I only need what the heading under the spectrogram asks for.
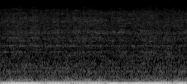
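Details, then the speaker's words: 1965 Ford Galaxie hardtop with headers, exhaust leaks fixed and new transmission, started dead cold: deep, even V8 idle rumble with a slightly tinny header edge and no leaks, a normal header exhaust tone. A whistle from the motor persists. "Does sound good. Well, it sounds like it did before without exhaust leaks."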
